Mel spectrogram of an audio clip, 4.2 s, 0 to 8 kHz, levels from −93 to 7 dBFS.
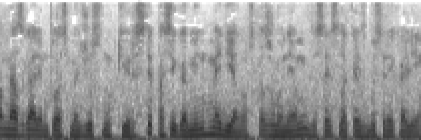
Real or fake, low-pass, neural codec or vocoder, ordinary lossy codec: real; 7.2 kHz; none; MP3, 32 kbps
